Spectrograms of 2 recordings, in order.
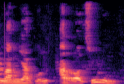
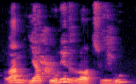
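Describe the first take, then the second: First: The final n stays closed, followed by a separate 'ar'. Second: The final n takes an i vowel, linking to rajulu. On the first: The speaker calls it wrong. "kan tidak mungkin lam yakun ar-rajulu" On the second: The speaker calls it right. "Nanti bacanya lam yakunir rajulu qaiman"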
